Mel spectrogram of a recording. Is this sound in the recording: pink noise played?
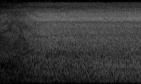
yes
